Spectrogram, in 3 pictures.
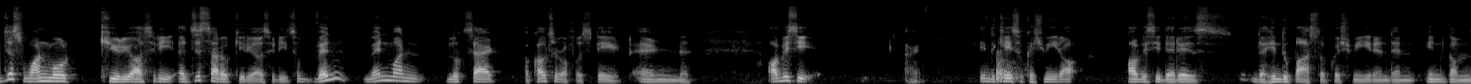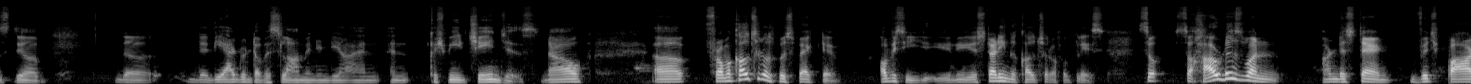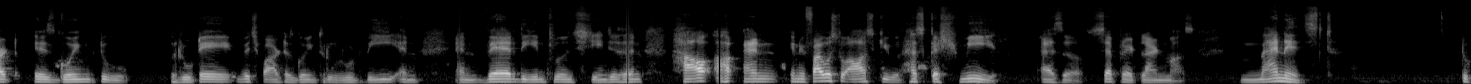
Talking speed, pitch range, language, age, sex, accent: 150 wpm, 105-130 Hz, English, 30-49, male, Indian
